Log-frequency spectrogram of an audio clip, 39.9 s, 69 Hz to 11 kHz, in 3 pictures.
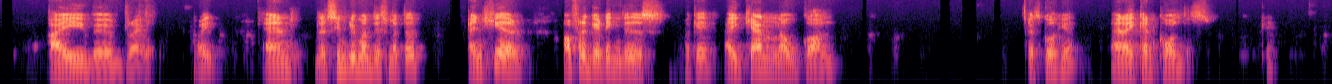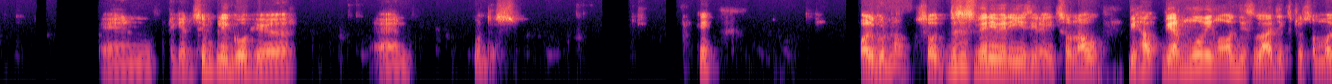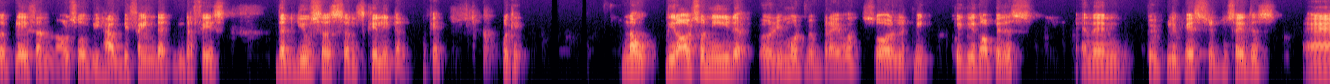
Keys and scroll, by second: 1.5 Return, 2.5 alt+Return.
